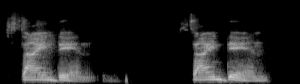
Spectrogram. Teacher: the D moves over to meet the in and sounds din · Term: linking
